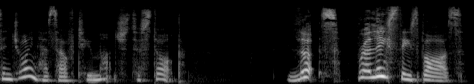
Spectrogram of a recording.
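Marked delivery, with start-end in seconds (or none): 2.9-4.6 loud angry demand; furious, pinned down; ranting. Acted. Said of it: "ranted Wraith".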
